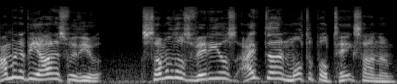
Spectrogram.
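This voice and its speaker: A man's raised, projected, high voice at a moderate pace, with very wide pitch swings. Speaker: rideshare driver and YouTuber. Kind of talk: casual live-stream chat. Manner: halting, many fillers and repeats.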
